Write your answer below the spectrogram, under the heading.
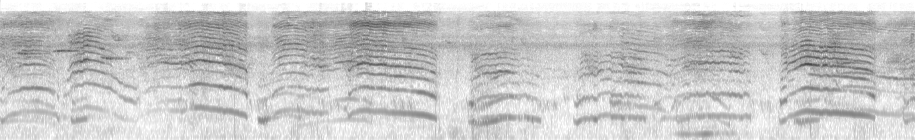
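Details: One of four domestic cats calling at feeding time: a steady run of loud, arched, harmonic meows, each rising then falling, about ten in nine seconds with short gaps between.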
